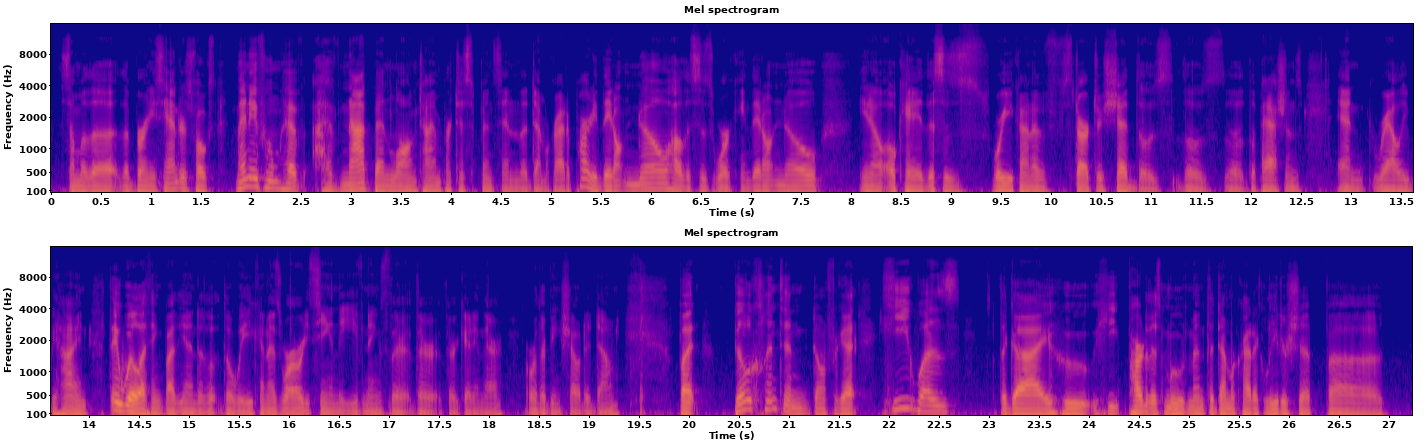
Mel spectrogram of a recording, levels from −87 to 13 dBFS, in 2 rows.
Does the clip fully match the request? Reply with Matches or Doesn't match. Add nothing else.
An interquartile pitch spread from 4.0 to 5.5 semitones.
Matches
